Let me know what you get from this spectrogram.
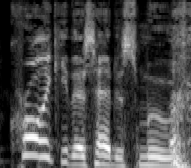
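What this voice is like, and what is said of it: Imitated Australian accent. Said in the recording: “your best impression of an Australian accent”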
